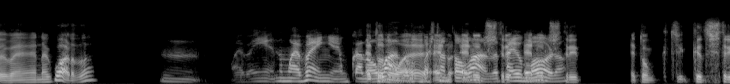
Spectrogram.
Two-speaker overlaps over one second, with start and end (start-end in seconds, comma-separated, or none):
3.6-5.7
